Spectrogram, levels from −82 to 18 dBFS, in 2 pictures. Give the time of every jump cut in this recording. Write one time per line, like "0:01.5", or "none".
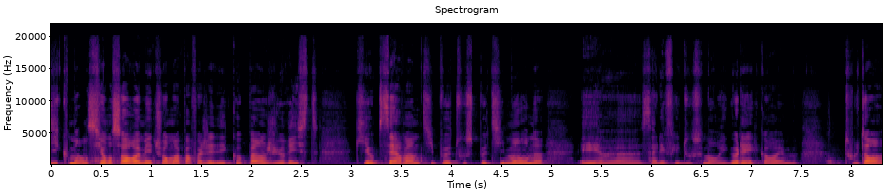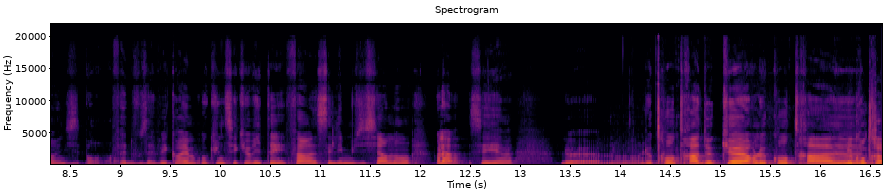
none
